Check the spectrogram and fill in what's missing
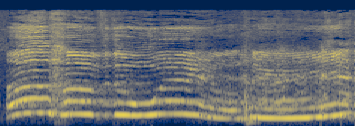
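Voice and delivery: very slow, high, loud sung-out whale call. Retold or imitated. Comic imagining dad ordering like a Finding Nemo whale, very slow and loud. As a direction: stretch it like Nemo's whale. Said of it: "he didn't go".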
